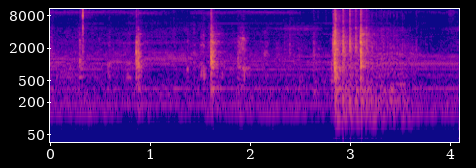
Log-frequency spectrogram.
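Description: A few light clicks, then a quick cluster of louder clicks about three seconds in, from a hand handling the controls of a Tandberg 3000X reel-to-reel tape deck, over a low steady hum.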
